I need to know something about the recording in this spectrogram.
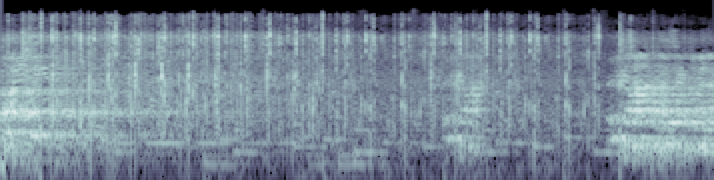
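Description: A crowd claps hands.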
